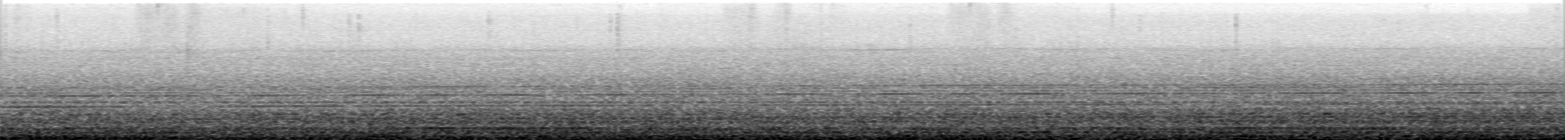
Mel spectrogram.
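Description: A train rumbles steadily along the rails with a low hum.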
